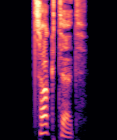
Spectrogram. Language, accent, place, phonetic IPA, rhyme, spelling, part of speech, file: German, Germany, Berlin, [ˈt͡sɔktət], -ɔktət, zocktet, verb, De-zocktet.ogg
- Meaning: inflection of zocken: 1. second-person plural preterite 2. second-person plural subjunctive II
